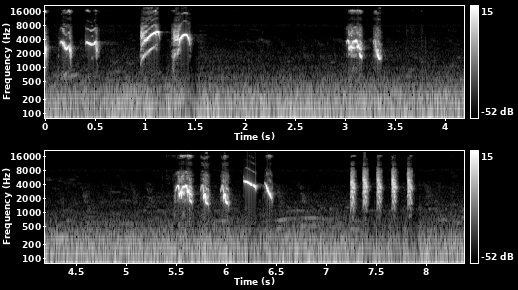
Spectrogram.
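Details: Greater green leafbird of the Medan type singing actively: short bursts of high whistled, swooping notes separated by pauses, ending in a quick series of five sharp repeated chips.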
